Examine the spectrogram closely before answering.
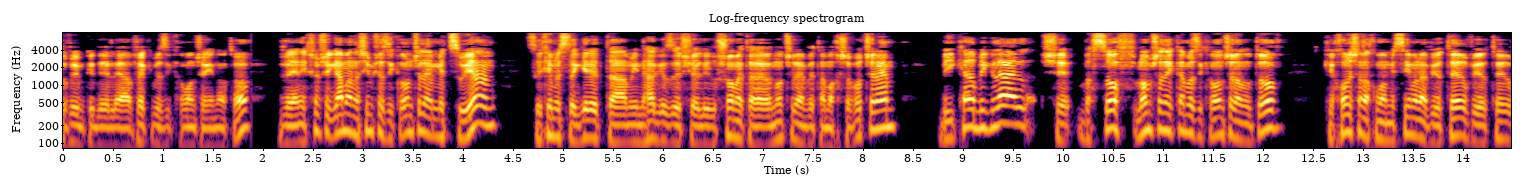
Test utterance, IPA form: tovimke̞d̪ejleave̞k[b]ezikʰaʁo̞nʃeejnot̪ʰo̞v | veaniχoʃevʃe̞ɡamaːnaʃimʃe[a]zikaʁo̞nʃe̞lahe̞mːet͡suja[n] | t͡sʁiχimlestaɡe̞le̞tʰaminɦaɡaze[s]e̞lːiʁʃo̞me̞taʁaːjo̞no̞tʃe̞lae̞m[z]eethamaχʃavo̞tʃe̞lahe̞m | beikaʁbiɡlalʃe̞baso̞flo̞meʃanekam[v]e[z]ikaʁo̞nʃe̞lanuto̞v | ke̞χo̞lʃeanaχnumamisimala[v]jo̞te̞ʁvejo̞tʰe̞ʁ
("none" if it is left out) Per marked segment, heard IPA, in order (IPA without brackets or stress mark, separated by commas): b, a, n, ʃ, v, b, z, v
